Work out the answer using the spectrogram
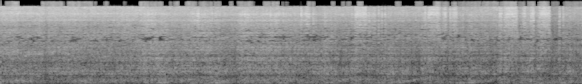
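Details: After a hot water tank replacement, the valves are opened upstairs to burp the lines: a hissy rush with uneven spits and sputters as trapped air purges from the hot lines, which is normal.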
